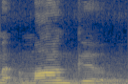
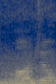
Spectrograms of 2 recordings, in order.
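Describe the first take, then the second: First: The name ends with a 'goo' sound. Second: The name ends with a 'zho' sound. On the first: The speaker calls it wrong. "I pronounce her last name Mongu" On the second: The speaker calls it right. "I think it's Mojo, right?"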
